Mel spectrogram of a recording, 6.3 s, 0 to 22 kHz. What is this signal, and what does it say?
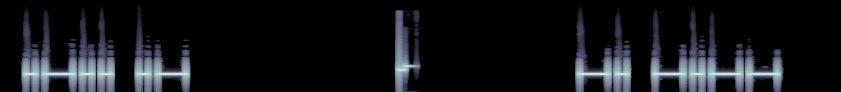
Morse code, heard as a keyed tone, about 17 wpm, 700 Hz. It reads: LA NY
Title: US States 17wpm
